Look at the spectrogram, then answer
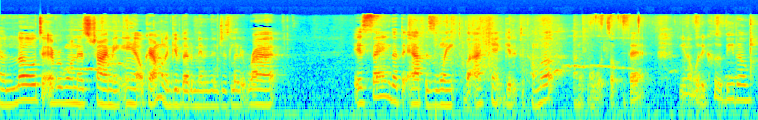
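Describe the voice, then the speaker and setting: A woman with a fairly low voice and ordinary pitch variation speaks at a fairly quick pace, with noticeable background noise in the recording. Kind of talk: casual livestream chat. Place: home room. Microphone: phone near.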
